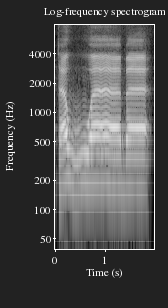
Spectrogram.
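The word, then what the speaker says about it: تَوَّابًا: Contoh, innahu kana tawwaba. Nah, itu keliru. Nah, yang benar, innahu kana tawwaba. Tawwaba tasydid. Dihentak.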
